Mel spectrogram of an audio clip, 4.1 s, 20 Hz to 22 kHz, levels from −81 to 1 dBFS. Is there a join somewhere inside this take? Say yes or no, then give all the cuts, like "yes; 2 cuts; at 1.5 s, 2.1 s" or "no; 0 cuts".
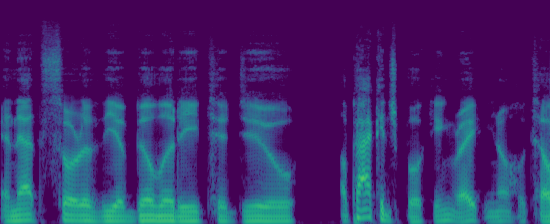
no; 0 cuts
